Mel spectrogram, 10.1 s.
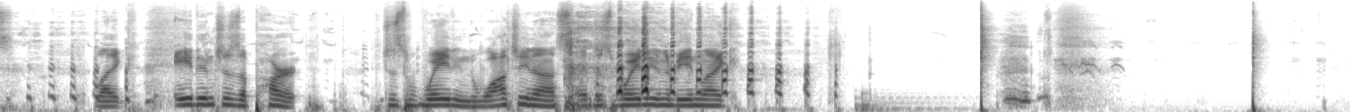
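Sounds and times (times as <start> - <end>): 
laughter: 0.0 - 3.4, 4.2 - 6.4
speech: 0.1 - 5.6
hand claps in front of a microphone: 7.4 - 7.6, 9.4 - 9.6.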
